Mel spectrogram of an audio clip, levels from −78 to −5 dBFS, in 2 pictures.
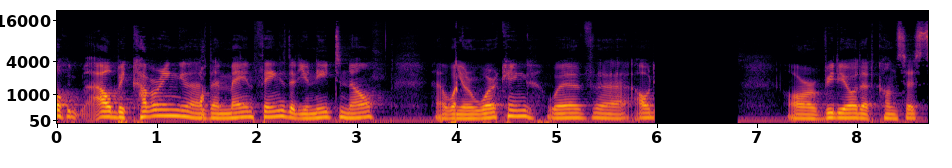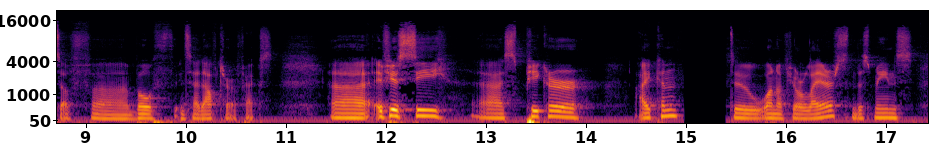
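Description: Damaged data in a compressed stream shows up at 1.43 to 1.47 s, 3.96 to 4.00 s and 9.92 to 9.96 s. Each is a brief glitch of about 44 ms, where the decoder meets corrupted frames, loses sync and jumps ahead to the next frame header.

A playback stall at 5.97 to 6.82 s drops the sound into silence for 832 ms, and a second stall at 14.97 to 15.41 s lasts 415 ms. Both gaps likely come from the player running out of data or having its thread blocked.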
